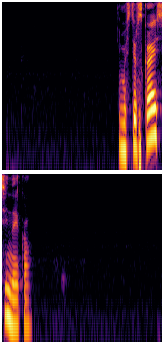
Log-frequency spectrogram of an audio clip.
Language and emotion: Russian, neutral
